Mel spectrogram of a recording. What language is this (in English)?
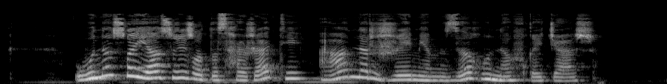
Kabardian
